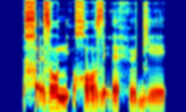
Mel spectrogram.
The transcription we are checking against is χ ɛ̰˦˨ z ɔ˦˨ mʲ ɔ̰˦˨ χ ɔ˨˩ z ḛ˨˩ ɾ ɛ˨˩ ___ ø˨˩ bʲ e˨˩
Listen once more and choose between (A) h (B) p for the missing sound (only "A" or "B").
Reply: A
